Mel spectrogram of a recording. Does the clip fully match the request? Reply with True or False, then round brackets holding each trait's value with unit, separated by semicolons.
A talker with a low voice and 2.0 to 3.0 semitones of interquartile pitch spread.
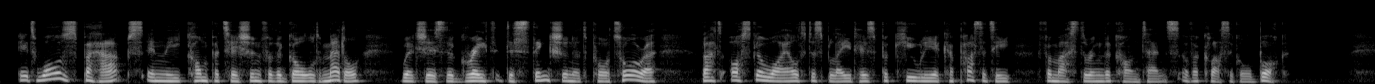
False (150 Hz; 2.5 semitones)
